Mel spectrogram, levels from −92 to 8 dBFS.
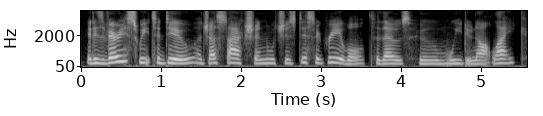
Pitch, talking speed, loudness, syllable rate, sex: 215 Hz, 205 wpm, -19 LUFS, 4.7 syllables/s, female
